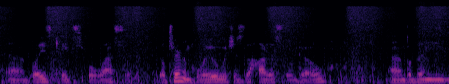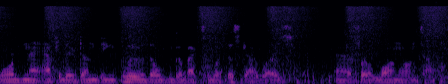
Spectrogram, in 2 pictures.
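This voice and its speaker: A soft-spoken voice talks at a moderate pace with monotone, flat intonation, over noticeable background noise and audible room echo. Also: man, fairly low pitch for a man. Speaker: gaming video creator. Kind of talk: gameplay commentary. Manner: casual with many fillers.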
